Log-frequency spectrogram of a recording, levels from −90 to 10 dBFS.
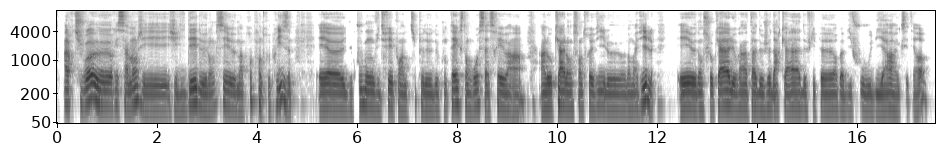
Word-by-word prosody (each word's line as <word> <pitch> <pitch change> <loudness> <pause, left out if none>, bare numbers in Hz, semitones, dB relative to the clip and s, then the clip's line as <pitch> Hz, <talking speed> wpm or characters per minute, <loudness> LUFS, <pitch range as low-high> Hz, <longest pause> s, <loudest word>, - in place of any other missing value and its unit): Alors 120 -1 +1
tu 120 - -3
vois, 140 +7 +7
heu, 115 -5 +5
récemment, 115 +3 0
j'ai 100 -5 -2
j'ai 110 - -6
l'idée 100 +7 +3
de 110 -4 +1
lancer, 110 +3 -3
heu, 105 -1 +1
ma 100 0 -4
propre 140 -1 -9
entreprise 125 +1 -3 0.5
et 105 0 +4
heu, 105 -1 +5
du 100 +1 -8
coup, 120 +3 -5
bon, 110 -2 +2
vite 100 -2 -8
fait, 115 -2 0
pour 110 -1 -5
un 100 - -3
petit 100 0 -13
peu 110 - -5
de 100 -1 0
de 100 +1 -4
contexte, 120 +3 -1
en 105 - -3
gros, 110 +4 -1
ça 110 -3 -3
serait, 110 +1 0
heu, 100 - +1
un 95 +7 -5 0.3
un 105 - +1
local 110 +1 +3
en 105 0 -1
centre-ville, 110 0 -2
heu, 100 -1 -1
dans 105 - -4
ma 105 0 -5
ville 130 -1 +2 0.5
et 110 +1 +6
heu, 105 -1 +5
dans 105 0 -1
ce 105 - -5
local, 115 +2 +4
il - - +4
y - - +5
aurait 105 +1 -2
un 105 0 0
tas 105 +1 0
de 105 -1 -1
jeux 105 +2 -1
d'arcade, 105 +1 -1
de 105 - -3
flipper, 100 0 -2
baby 95 0 -3
foot, 100 0 -5
billard 100 +1 -1
et 95 - -6
cetera 105 - -6
105 Hz, 210 wpm, -24 LUFS, 100-115 Hz, 0.5 s, vois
